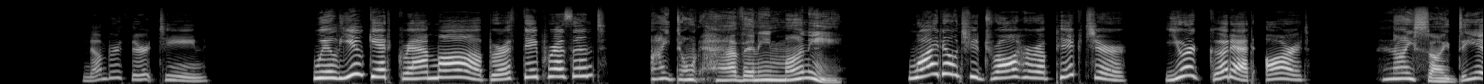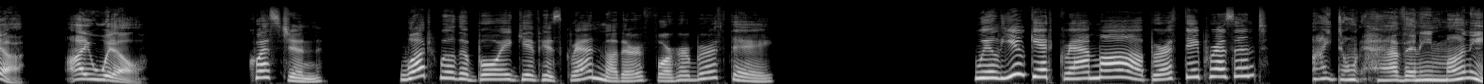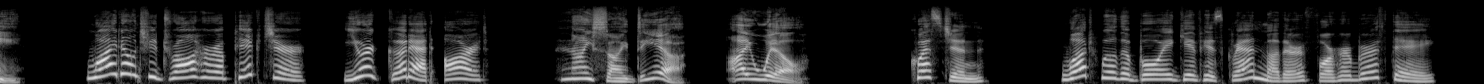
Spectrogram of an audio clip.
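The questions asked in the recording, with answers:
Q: What will the boy give his grandmother for her birthday?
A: A picture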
